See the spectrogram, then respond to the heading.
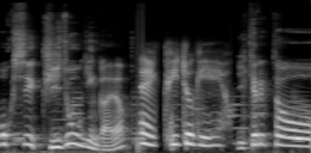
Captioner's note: voiceover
